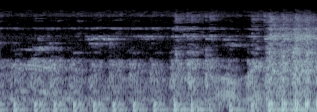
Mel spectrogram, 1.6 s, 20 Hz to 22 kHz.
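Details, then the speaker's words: Suzuki Raider R150 just after oil and filter change to Shell Advance 10W-40, oil level correct: even, soft single-cylinder putter at idle, no knocking or tapping; very quiet, healthy engine. "Tahimik na makina eh. Napakatahimik na makina niya."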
